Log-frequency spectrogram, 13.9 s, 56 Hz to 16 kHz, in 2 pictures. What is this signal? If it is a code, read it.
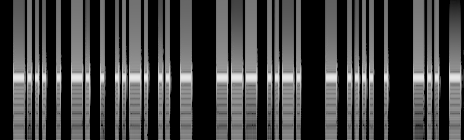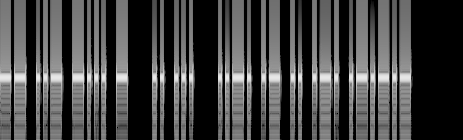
Morse code, heard as a keyed tone, about 22 wpm, 700 Hz. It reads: BENEFIT OF THE DOUBT IS FAIR.
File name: practice / 22wpm / Sentences with 8-Word Phrases - 22wpm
